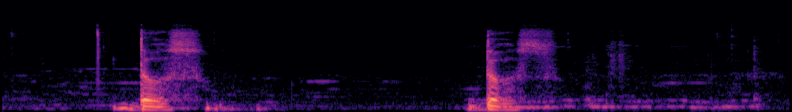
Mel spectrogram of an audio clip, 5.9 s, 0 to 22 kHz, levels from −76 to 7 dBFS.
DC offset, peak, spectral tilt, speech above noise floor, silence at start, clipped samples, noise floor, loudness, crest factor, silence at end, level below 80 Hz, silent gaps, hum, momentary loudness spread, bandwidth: under 0.1%; -2 dBFS; -5.5 dB/octave; 41 dB; 0.75 s; under 0.1%; -61 dBFS; -21 LUFS; 24 dB; 0.25 s; -60 dBFS; none; none; 27 LU; 9 kHz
